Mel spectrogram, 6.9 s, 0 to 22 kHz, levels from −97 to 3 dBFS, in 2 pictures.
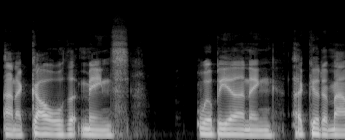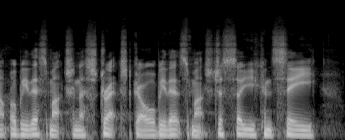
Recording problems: muffled; slightly; fading above 3 kHz

